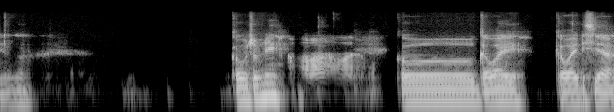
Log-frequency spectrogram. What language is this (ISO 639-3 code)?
msa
